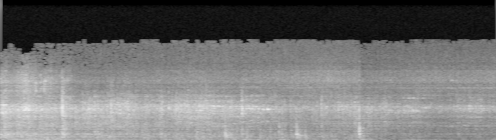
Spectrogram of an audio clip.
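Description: A train passing over a steel trestle bridge: a dense rumble and hiss with a steady low hum and a few sharp clicks, fading gradually as it goes by.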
